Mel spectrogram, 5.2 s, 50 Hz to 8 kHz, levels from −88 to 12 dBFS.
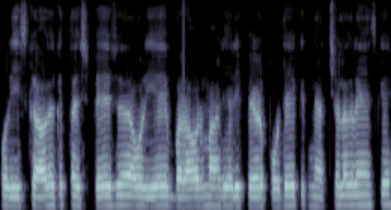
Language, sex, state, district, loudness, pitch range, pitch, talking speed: Hindi, male, Uttar Pradesh, Jyotiba Phule Nagar, -17 LUFS, 130-135 Hz, 130 Hz, 205 wpm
